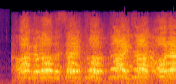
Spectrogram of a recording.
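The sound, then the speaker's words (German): Hundreds of young demonstrators chant loudly in unison at night as they march through Freiburg city centre, demonstrating to preserve the KTS self-organised cultural centre; voices rise and fall in a steady rhythmic pattern of repeated phrases, several strong pulses over a few seconds. “Hunderte Jugendliche ziehen durch die Innenstadt. Sie demonstrieren für den Erhalt des Kulturtreffs in Selbstorganisation KTS.”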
